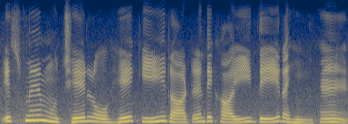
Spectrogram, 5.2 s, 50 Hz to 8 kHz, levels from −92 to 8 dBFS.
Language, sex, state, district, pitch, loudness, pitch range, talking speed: Hindi, female, Madhya Pradesh, Katni, 225 Hz, -14 LUFS, 205-250 Hz, 105 wpm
